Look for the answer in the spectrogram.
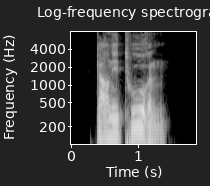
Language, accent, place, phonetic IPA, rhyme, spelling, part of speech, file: German, Germany, Berlin, [ˌɡaʁniˈtuːʁən], -uːʁən, Garnituren, noun, De-Garnituren.ogg
- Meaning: plural of Garnitur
